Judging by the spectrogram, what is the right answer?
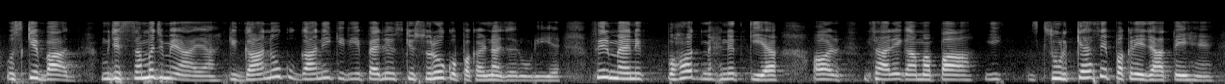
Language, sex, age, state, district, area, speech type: Urdu, female, 18-30, Bihar, Darbhanga, rural, spontaneous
